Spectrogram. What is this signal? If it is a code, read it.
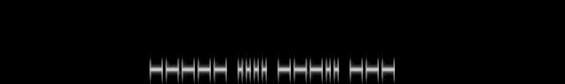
Morse code, heard as a keyed tone, about 29 wpm, 700 Hz. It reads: 0H8O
